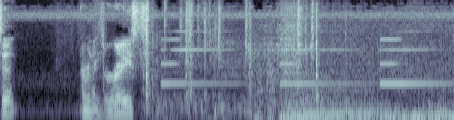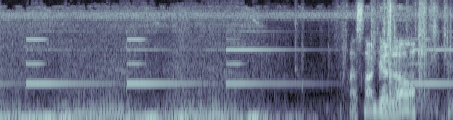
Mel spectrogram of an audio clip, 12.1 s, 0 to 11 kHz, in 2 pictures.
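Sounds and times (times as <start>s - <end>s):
car engine running unevenly: 3.3s - 10.3s
beep tone: 3.8s - 10.5s.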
